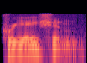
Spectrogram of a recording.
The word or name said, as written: creation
